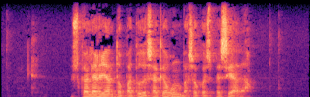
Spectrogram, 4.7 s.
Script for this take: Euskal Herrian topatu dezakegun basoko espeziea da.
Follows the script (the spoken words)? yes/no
yes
